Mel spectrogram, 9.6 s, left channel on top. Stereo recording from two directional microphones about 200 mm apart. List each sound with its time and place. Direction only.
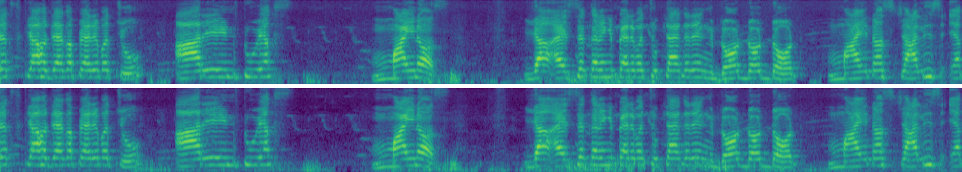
0.0 s speech: 25° right (ahead or behind)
